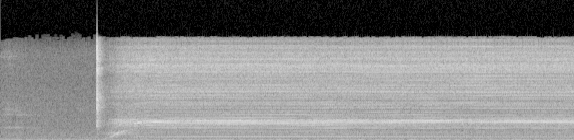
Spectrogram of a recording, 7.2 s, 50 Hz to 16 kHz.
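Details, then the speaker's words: RT-7/APN-1 radar altimeter switched on at 28 V DC: after a click the dynamotor whines upward as current jumps to about 6 A, then settles into a steady hum near 2.5 A. Normal dynamotor spin-up. "You'll hear at first the whine of the dynamotor as it spins up, and you'll see the current jump there and then settle down."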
